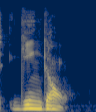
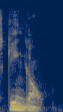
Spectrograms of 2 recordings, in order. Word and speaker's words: Guingamp: And if you're curious, the team he played for is Guingamp, I believe is how I asked him to pronounce it for us, Guingamp.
